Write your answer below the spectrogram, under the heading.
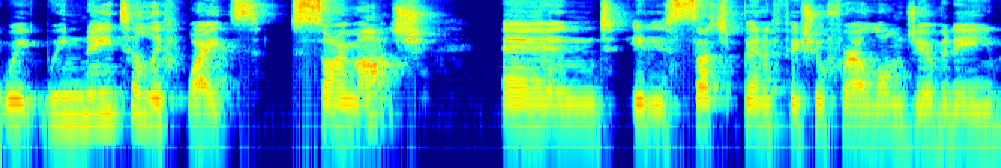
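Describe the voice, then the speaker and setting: The speaker has an Australian accent with ordinary pitch variation. The recording is very clean, with a silent background. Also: woman. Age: 50s. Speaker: podcast host, fitness coach. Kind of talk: casual monologue. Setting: home recording under air conditioning.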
